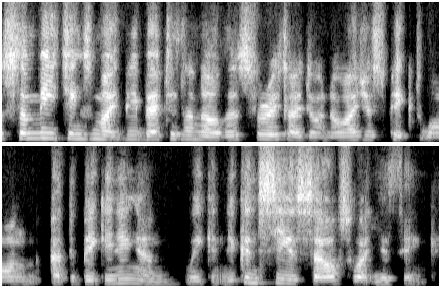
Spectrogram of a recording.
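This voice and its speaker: A woman speaks at a medium pitch with ordinary pitch variation, on a very clean recording with a silent background. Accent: French. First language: French. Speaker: discussion group member. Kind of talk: casual chat. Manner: halting.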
